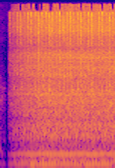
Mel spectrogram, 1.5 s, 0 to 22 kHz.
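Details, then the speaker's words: 2003 Toyota Runx 1NZ petrol four-cylinder idling smoothly and evenly, all cylinders firing in order 1-3-2-4, with no misfire. "Okay, so basically this is how your engine is going to sound if it's running proper. So right now we have the right firing order going on here. We've got 1, 3, 2, 4. All cylinders are firing."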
